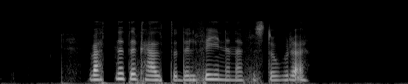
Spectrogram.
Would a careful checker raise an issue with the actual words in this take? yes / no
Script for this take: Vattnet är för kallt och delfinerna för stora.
yes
